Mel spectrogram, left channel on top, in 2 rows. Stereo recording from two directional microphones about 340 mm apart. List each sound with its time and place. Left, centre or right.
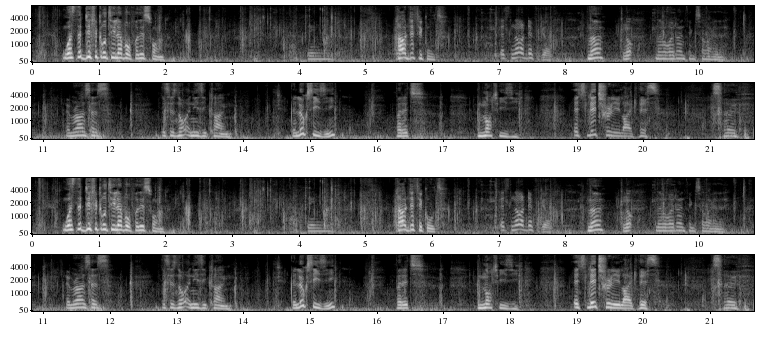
0.5 s speech: centre
2.2 s walk: centre
4.8 s a sound: centre
7.0 s speech: right
8.3 s speech: centre
16.3 s a sound: centre
17.6 s speech: centre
